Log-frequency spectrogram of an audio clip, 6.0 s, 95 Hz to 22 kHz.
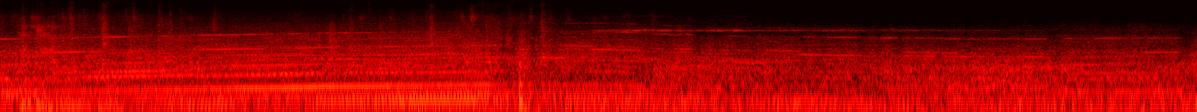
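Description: Engine of a Porsche 911 Cup (992.2) race car in iRacing at the Nurburgring Combined circuit, a continuous high revving drone with rising and falling pitch through gear changes, steady and close, no talk.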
